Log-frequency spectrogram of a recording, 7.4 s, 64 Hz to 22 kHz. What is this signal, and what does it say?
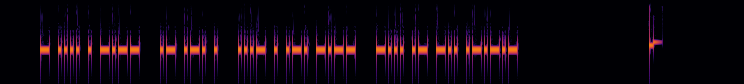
Morse code, heard as a keyed tone, about 40 wpm, 700 Hz. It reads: THEY ARE VERY BAD.
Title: Sentences from Top 700 Words 40wpm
